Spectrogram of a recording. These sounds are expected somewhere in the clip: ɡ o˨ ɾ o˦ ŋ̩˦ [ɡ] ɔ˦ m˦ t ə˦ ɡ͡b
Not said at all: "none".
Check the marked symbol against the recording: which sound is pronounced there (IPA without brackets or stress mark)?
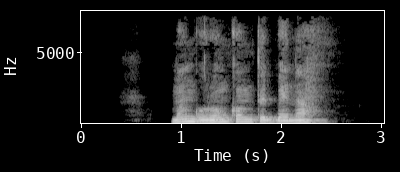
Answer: k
